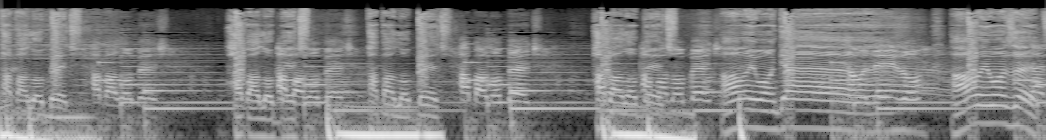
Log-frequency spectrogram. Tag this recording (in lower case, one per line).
music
